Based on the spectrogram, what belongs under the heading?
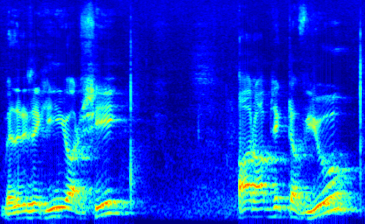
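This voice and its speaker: An older man with an Indian accent delivers a spiritual discourse at a slow, deliberate pace. His pitch rises and falls widely as he stresses and repeats key words. The sound is roomy and echoing. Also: very animated. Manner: deliberate, emphatic, with repetition and rhetorical questions.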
